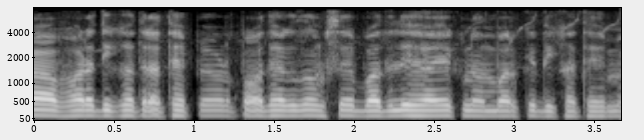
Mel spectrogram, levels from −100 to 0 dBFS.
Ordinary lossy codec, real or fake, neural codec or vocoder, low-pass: MP3, 64 kbps; real; none; 7.2 kHz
